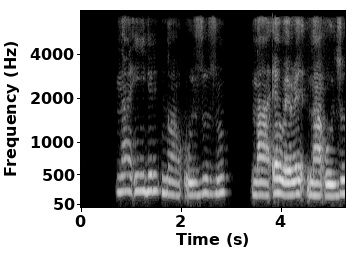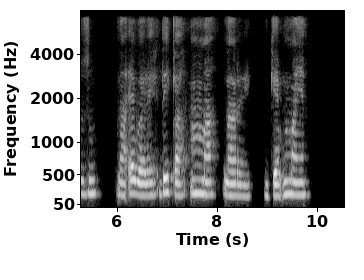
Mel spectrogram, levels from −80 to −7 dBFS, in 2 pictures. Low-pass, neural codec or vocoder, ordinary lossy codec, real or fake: 7.2 kHz; vocoder, 22.05 kHz, 80 mel bands, WaveNeXt; AAC, 32 kbps; fake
